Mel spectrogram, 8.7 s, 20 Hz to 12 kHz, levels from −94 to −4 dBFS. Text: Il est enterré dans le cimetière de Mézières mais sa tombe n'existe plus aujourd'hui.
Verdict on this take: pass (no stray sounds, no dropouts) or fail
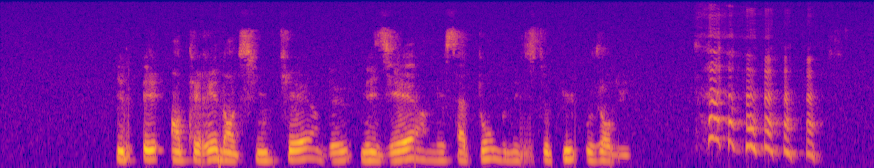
fail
